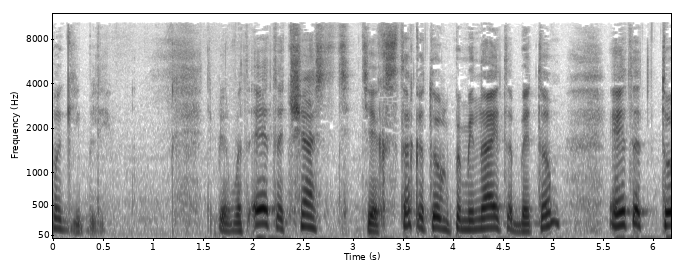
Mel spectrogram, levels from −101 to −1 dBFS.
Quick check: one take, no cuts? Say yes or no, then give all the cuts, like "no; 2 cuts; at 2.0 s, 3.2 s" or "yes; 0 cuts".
yes; 0 cuts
